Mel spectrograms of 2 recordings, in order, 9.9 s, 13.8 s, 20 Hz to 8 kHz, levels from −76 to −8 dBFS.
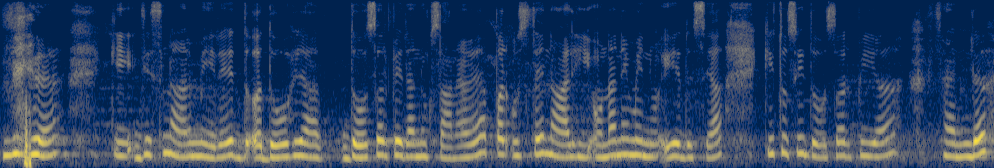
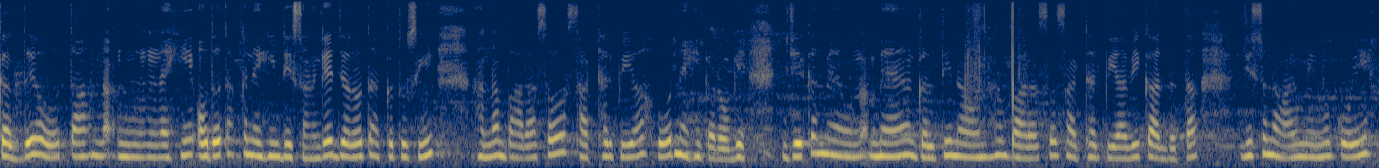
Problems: constant background noise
